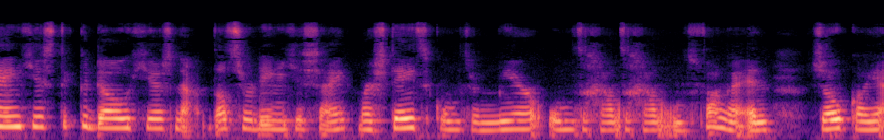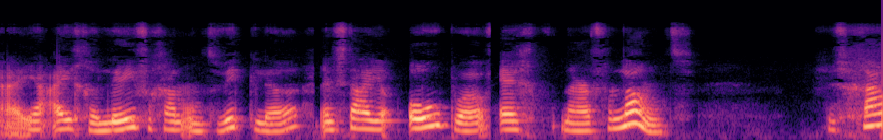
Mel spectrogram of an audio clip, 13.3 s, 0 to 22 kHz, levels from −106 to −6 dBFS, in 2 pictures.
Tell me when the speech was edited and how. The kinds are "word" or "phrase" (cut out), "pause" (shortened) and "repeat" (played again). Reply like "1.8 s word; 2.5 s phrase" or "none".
2.6 s pause; 4.7 s repeat; 9.0 s pause; 10.3 s phrase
